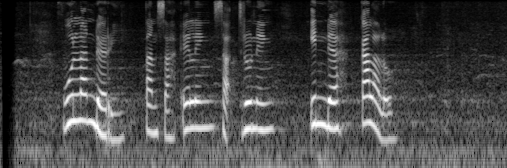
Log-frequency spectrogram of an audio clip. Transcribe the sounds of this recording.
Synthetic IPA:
wulandaɾi | t̪ansaɦelɪŋsaʔd̥ʒ̥ɾunɪŋ | indahkalalo

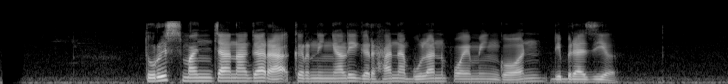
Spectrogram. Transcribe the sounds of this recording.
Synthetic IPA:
t̪uɾɪsmaɲt͡ʃanaɡaɾakərniŋaliɡərɦanabulanpoɛmiŋɡɔndibɾazil

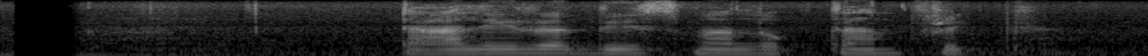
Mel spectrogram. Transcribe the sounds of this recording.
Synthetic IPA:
ʈaliɾʌd̪esmalokt̪ant̪ʰrik

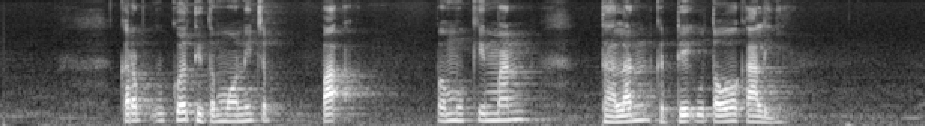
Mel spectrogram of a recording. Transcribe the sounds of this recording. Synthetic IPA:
kəɾəp̚uɡ̥ɔ̤d̪̥i̤t̪əmɔnit͡ʃəpaʔ | pəmukiman | d̪̥ä̤lanɡ̥ə̤ɖ̥e̤ʔut̪ɔwɔkali

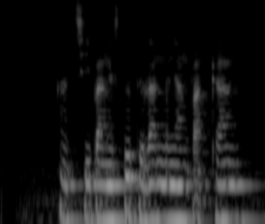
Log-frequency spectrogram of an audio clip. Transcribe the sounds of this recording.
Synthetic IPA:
ʔad̥ʒ̥i̤paŋɪst̪ud̪̥ṳlanməɲaŋpa̰ɖ̥a̤ŋ

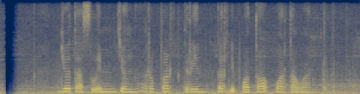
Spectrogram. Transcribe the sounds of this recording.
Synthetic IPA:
d͡ʒut̪aslimd͡ʒɨŋrupərt̪̚ɡɾinkɨrdipɔt̪ɔwart̪awan

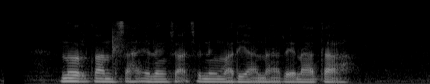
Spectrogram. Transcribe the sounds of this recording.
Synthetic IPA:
nʊrt̪ansahelɪŋsa̰ʔd̥ʒ̥ṳnɪŋma̰ɾia̰na̰ɾenat̪a̰

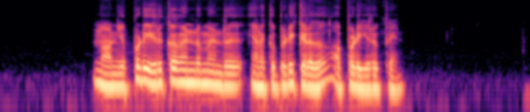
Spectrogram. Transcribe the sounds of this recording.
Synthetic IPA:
naːnɛpːɐɽiɪɾɯkːɐʋeːɳɖɯmɛndrɯɛnɐkːɯp̬ːɪɽɪkːɪrɐðoːɐpːɐɽiɪɾɯpːeːn

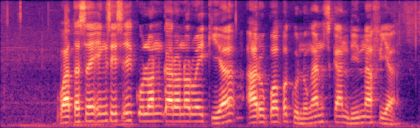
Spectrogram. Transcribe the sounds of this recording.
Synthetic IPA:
wat̪əseɪŋsisɪhkulɔnkaɾonɔrweɡ̥i̤aaɾupɔpəɡ̥ṳnuŋanskandinafia̰

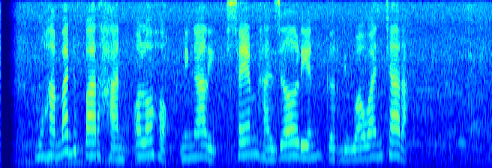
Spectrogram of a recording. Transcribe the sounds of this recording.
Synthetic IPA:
muɦamadfarɦanɔlɔɦɔk̚niŋalisɛmɦazəldinkɨrdiwawaɲt͡ʃaɾa̰

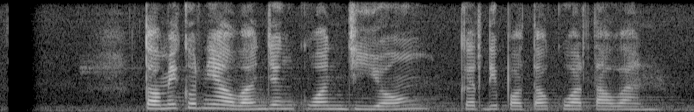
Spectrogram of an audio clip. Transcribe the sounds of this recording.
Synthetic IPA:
t̪ɔmikurniawand͡ʒɨŋkuɔnd͡ʒiɔŋkɨrdipɔt̪ɔkuwart̪awan

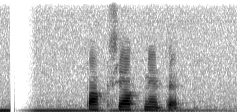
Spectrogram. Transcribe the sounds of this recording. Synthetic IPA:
paksjaknɛt̪ə

